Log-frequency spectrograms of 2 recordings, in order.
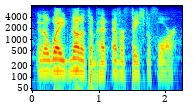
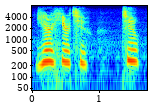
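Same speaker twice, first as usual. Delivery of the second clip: struggling to speak; 11 semitones higher, slower than usual. A narrator's reading. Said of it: "struggling to speak".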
